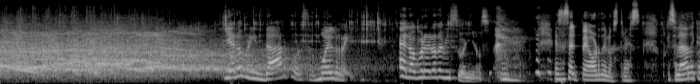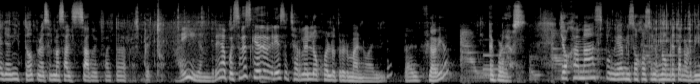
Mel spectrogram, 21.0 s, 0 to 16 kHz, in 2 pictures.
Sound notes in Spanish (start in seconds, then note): 0.0 gritos y exclamaciones; 7.4 risas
